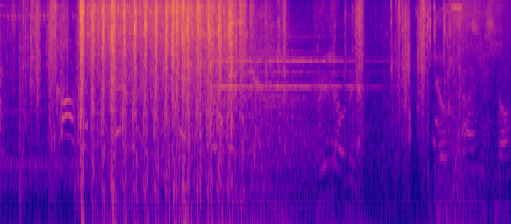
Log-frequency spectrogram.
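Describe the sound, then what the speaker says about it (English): Gunfire crackles in the battle royale game Apex Legends: rapid automatic bursts in a dense rhythmic stream, loud and close, tapering into scattered shots while voices talk over the action. "I'm taking fire."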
